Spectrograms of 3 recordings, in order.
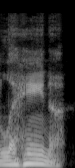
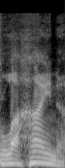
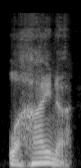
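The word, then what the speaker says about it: Lahaina: been pronouncing lah wrong yeah it's I've been pronouncing it Lena it's lahina I've gotten many uh emails to that uh and and I uh I will now pronounce it correctly lahina was the town destroyed in you also Islands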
